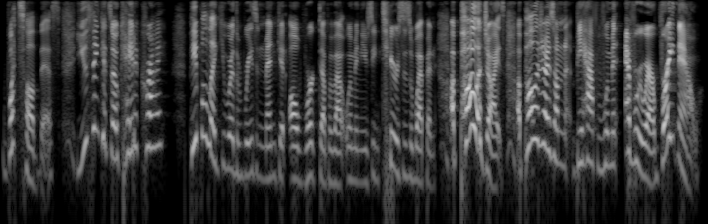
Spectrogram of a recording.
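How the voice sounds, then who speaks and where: A woman's voice: lowish voice, very animated, a little fast, hardly any pauses, fairly bright tone, no room sound. A woman voicing a stern older woman who scolds harshly, with a cutting tone and a raised voice. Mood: furious.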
